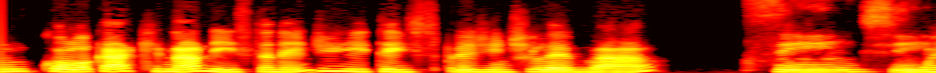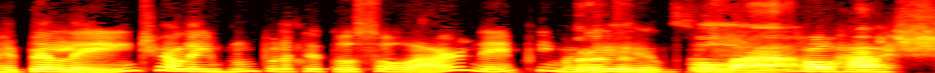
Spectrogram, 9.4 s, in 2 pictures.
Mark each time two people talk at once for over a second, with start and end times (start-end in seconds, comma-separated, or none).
none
